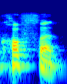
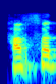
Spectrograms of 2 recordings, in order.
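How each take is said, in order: First: The first vowel is a rounded 'o' sound. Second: The first vowel is an open 'a' sound. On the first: The speaker calls it right. "এটা খফফাত" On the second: The speaker calls it wrong. "খাফফাত না"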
